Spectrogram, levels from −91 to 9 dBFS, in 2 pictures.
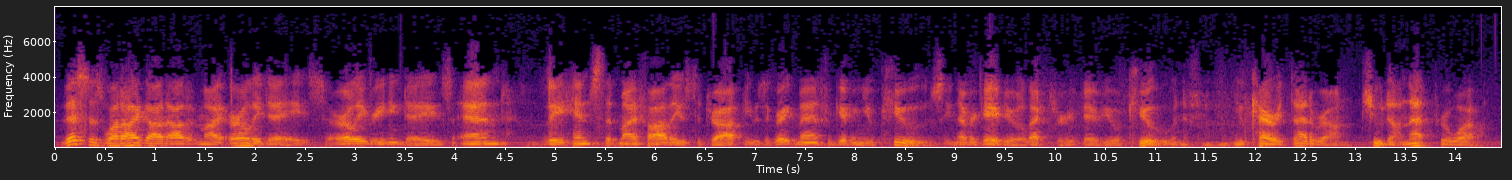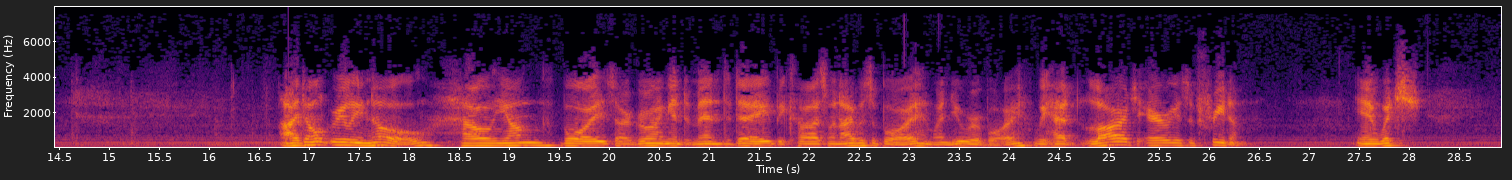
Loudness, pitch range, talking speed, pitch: -18 LUFS, 95-130 Hz, 180 wpm, 115 Hz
